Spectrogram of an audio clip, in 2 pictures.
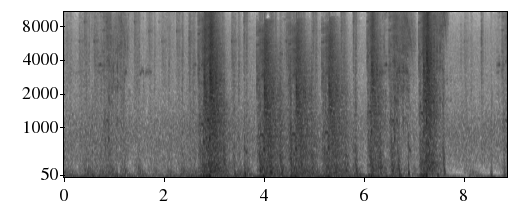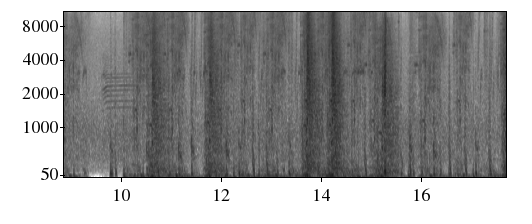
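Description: Weapon swings strike blocky creatures again and again with sharp thuds.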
